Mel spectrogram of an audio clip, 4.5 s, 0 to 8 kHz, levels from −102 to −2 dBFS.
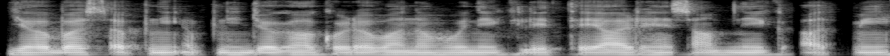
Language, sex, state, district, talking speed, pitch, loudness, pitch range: Hindi, male, Chhattisgarh, Raigarh, 190 wpm, 95 Hz, -19 LUFS, 95-100 Hz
